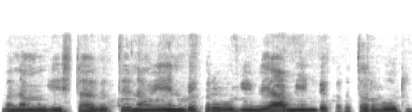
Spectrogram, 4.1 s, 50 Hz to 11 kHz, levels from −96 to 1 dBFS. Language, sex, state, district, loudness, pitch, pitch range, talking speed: Kannada, female, Karnataka, Shimoga, -22 LUFS, 165 Hz, 160-165 Hz, 145 wpm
